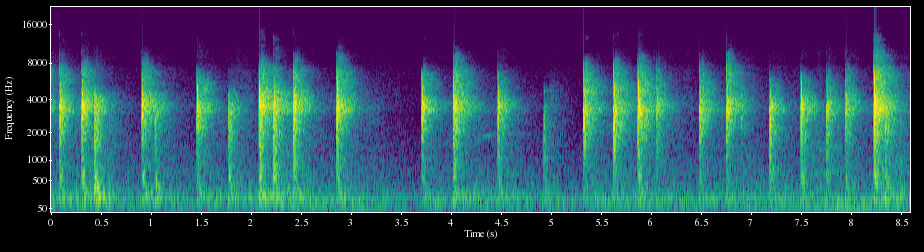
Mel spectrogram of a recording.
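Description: Chalk writing on a chalkboard: a string of sharp taps and short scratches, about three a second, as each stroke is put down, with a brief pause a little past three seconds in.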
